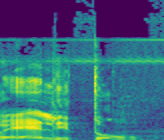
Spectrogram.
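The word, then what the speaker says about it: Heliton: Sobre o Eliton, ele tem 23 anos, não é o Wellington, não tô é. falando errado. É, é H-E... Com acento, é, acento, com acento L-I-T-O-N.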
